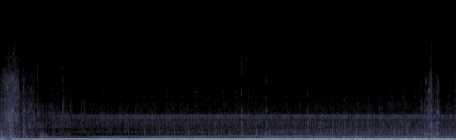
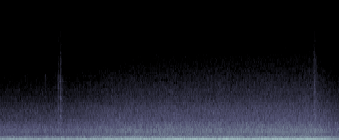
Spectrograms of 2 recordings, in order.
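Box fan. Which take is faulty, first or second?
first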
